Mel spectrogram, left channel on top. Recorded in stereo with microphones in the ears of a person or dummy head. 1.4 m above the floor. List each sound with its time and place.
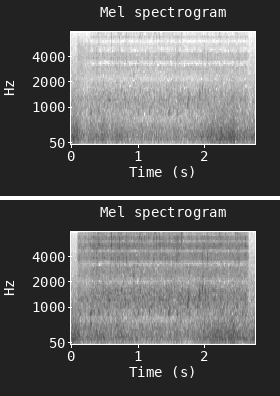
0.1 s dripping: 70° right (ahead or behind)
